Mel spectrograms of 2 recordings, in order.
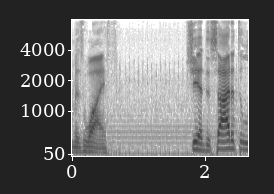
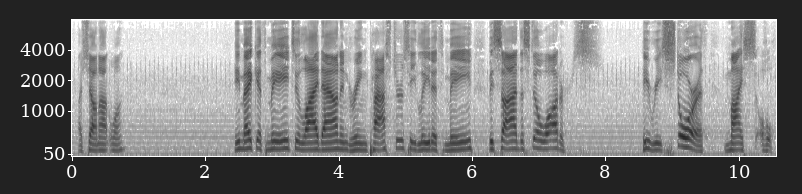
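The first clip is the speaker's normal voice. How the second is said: rising, louder preaching of the psalm; scripture reading; 3 semitones higher, 5 dB louder than usual. Acted. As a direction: proclaim the psalm with growing force. Reads Psalm twenty-three aloud.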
